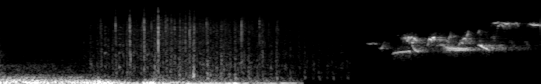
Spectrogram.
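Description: A deep rumble fades out a little over two seconds in. After a brief gap, birds chirp with quick rising and falling whistles until the end.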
